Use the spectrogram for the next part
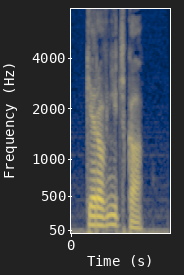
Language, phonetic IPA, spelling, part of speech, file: Polish, [ˌcɛrɔvʲˈɲit͡ʃka], kierowniczka, noun, Pl-kierowniczka.ogg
